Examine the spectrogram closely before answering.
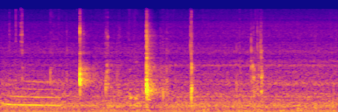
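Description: A short hum that falls slightly in pitch, then four sharp clicks and knocks, the second the loudest, as cups and the phone are handled and set down on a kitchen counter.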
